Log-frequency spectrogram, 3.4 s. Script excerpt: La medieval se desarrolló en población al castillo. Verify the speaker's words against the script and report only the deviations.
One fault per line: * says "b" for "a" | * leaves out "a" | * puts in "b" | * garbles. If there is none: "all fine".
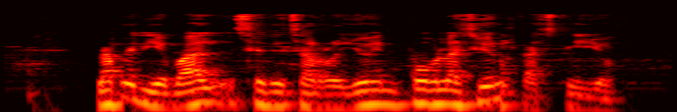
all fine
